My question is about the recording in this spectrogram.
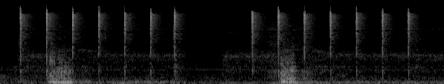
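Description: Gas stove's spark igniter clicking about four times a second, in two runs with a short pause in the middle, as the burner under the frying pan of oil is lit.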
